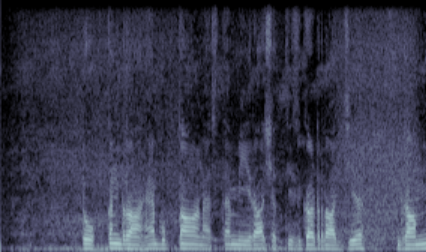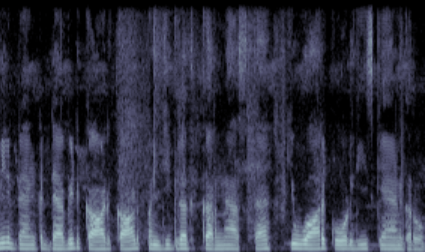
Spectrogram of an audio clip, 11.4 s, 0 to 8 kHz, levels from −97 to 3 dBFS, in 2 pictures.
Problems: background sounds at intervals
